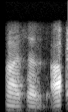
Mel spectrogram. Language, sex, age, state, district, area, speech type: Hindi, male, 18-30, Madhya Pradesh, Gwalior, urban, conversation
